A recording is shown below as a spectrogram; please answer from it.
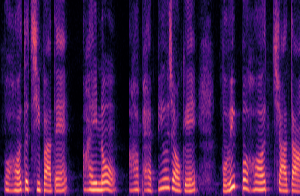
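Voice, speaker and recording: A woman's voice: extremely high pitch, moderate pace, a bit bright. A woman voicing a shy, flustered young wife in a fan audio drama, hesitant and scolding by turns.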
